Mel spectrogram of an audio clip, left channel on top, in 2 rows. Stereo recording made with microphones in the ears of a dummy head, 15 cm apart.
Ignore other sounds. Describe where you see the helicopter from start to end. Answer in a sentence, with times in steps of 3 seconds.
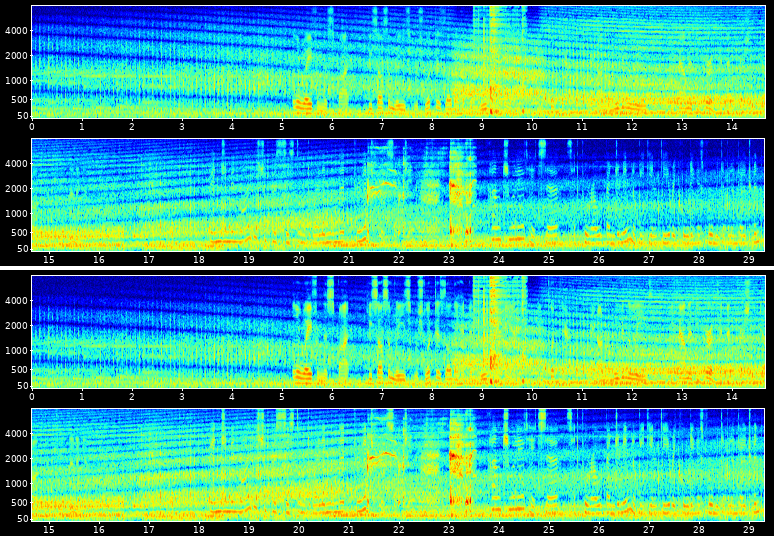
In this clip you hear the helicopter on the left from 0 s, in the centre from 12 s and on the right from 15 s.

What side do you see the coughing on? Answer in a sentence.
You can hear the coughing on the right.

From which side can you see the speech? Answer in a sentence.
You can hear the speech on the right.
